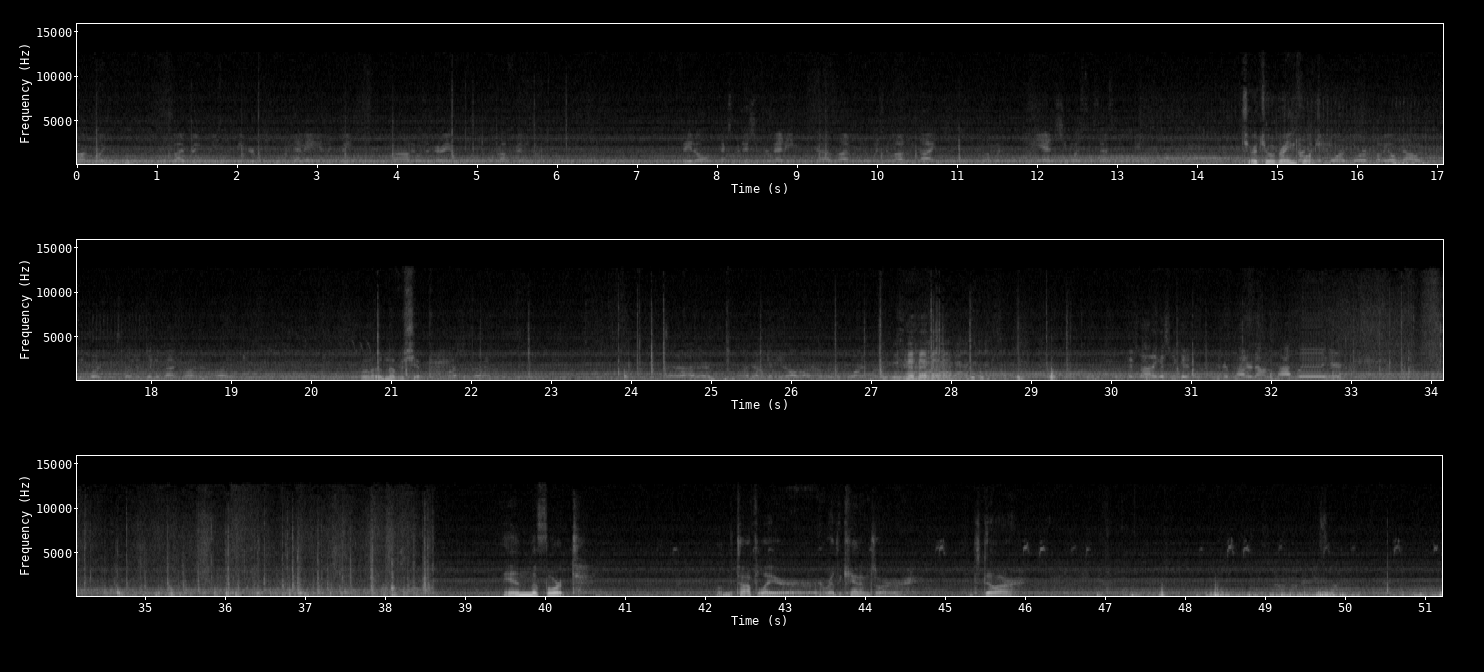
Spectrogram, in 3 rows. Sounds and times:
Speech: 1.1 - 5.8, 7.6 - 13.4, 14.6 - 19.2, 20.6 - 22.3, 24.4 - 27.3, 30.2 - 33.0, 39.5 - 40.6, 42.2 - 44.7, 45.3 - 46.0, 49.1 - 50.1.

